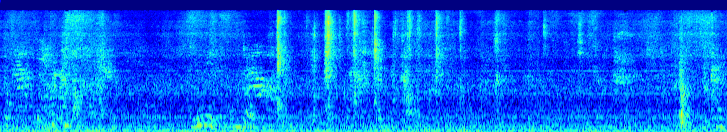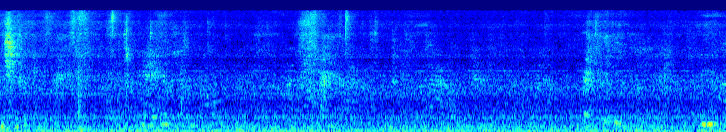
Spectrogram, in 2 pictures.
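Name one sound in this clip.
Traffic rumbles steadily on a city street.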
